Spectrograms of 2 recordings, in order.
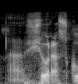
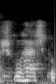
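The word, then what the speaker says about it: churrasco: A co třeba šurasku, myslím, že se to jmenuje, tomu se prý říká barbecue po brazilsku, co to je? Šuhášku, musíš povedať šuhášku, lebo to nesmieš vyslovať šuhášku.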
